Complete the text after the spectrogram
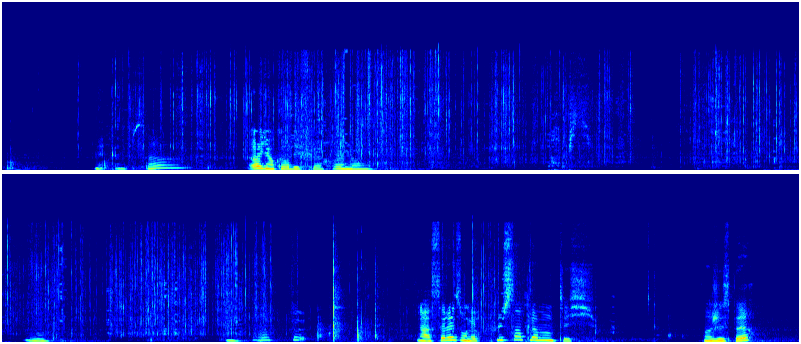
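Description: Thin plastic wrapping crinkles and rustles as hands handle it.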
